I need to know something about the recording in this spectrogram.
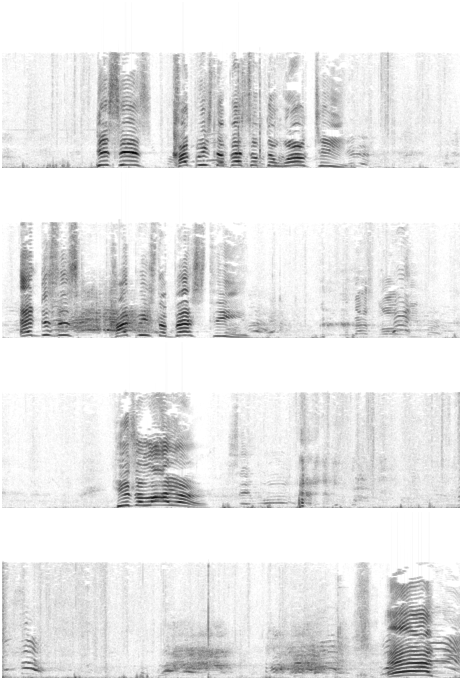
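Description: A young boy shouts loudly near the microphone.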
